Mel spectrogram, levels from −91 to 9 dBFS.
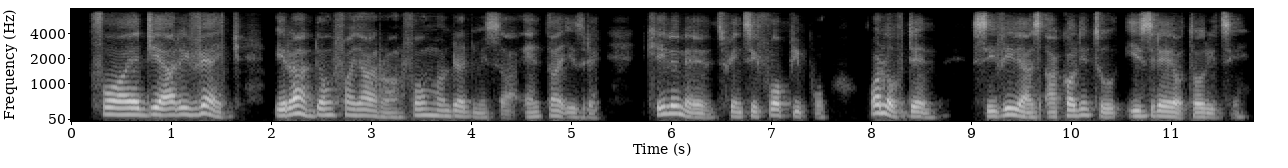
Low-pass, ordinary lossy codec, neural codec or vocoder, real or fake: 7.2 kHz; none; codec, 16 kHz, 0.8 kbps, ZipCodec; fake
